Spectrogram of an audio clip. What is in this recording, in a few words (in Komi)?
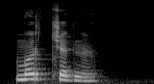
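"мӧрччӧдны", Komi, female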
